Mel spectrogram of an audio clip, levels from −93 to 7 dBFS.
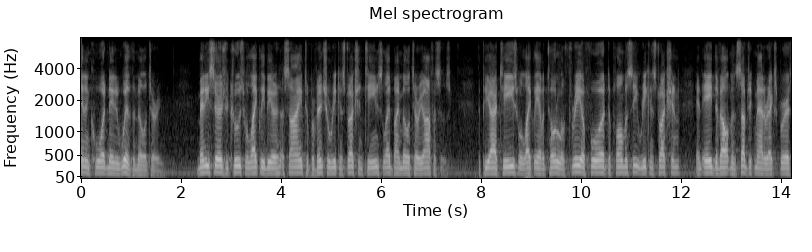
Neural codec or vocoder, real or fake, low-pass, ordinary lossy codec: none; real; 7.2 kHz; Opus, 32 kbps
